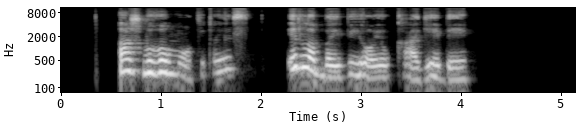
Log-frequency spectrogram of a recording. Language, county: Lithuanian, Panevėžys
